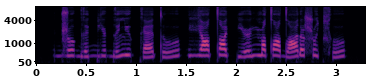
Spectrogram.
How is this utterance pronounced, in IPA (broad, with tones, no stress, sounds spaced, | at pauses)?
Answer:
ɖ͡ʐ o˦ ɡ ɘ˩˥ bʲ ə˞˦ ɡ ə˩˥ lʲ u˦ k æ˩˥ t u˩˥ | vʲ æ˦ tˤ u˦ pʲ ə˞˩˥ mʲ ʌ˦ tˤ ə˞˦ dˤ ə˞˩˥ ɾ ʌ˦ ʂ u˦ t͡ɕʰ u˩˥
